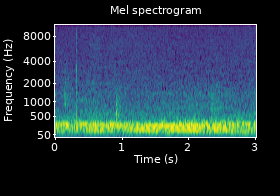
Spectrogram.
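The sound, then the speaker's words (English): A loud airplane flies overhead, a low engine hum layered with a broad, airy roar that slowly builds and fills the whole stretch without letting up. No one speaks. “It's so loud and slowly building.”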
